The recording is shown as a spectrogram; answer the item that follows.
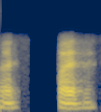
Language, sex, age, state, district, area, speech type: Assamese, male, 18-30, Assam, Charaideo, urban, conversation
